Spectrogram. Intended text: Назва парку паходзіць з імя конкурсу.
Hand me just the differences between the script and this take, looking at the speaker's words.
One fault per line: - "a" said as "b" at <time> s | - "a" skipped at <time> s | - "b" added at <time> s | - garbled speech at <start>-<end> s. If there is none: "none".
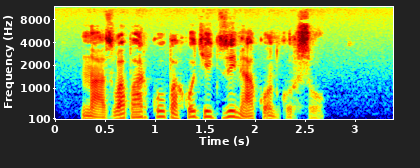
none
